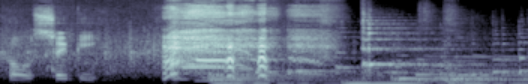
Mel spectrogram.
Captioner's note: laughing; lighthearted piano music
